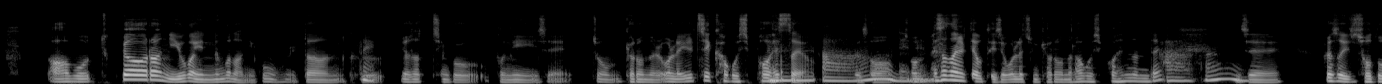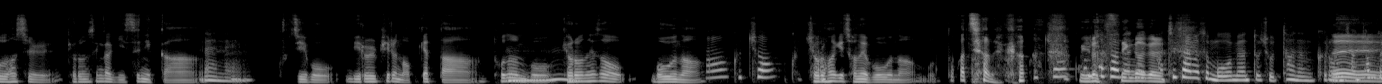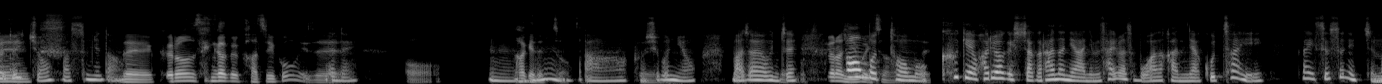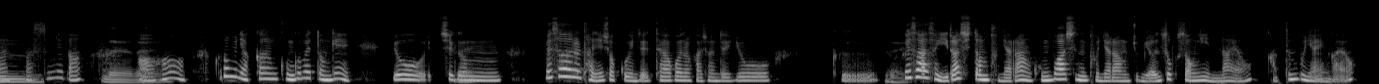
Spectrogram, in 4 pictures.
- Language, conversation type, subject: Korean, advice, 성장 기회가 많은 회사와 안정적인 회사 중 어떤 선택을 해야 할까요?
- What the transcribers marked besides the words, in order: other background noise; tapping; laughing while speaking: "똑같지 않을까?"; laughing while speaking: "뭐 이런 생각을"; laughing while speaking: "생각을"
